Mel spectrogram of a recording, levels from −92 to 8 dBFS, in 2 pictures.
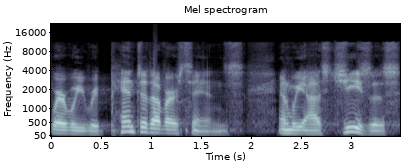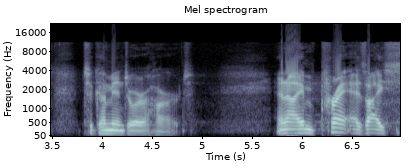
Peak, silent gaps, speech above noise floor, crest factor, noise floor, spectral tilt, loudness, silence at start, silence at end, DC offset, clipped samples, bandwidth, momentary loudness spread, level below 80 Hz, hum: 0 dBFS; none; 28 dB; 18 dB; -46 dBFS; -5 dB/octave; -17 LUFS; 0 s; 0 s; under 0.1%; 0.1%; 13.5 kHz; 16 LU; -58 dBFS; none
